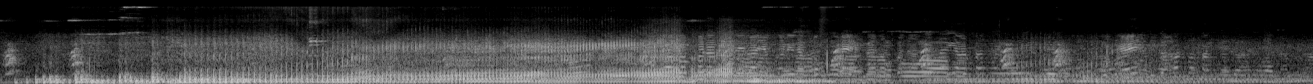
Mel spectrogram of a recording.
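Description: A motorcycle engine running close by, loud for about six seconds with its pitch sliding, then fading away as a man's voice comes back through.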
